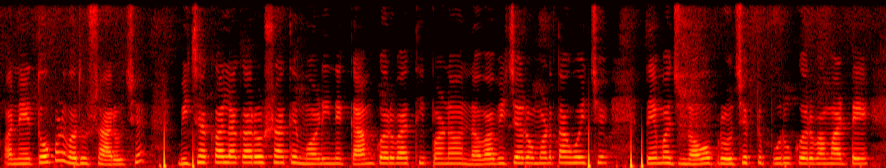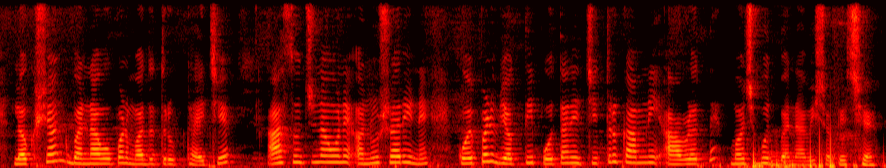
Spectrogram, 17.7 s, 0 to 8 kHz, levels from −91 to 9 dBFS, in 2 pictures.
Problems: none marked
